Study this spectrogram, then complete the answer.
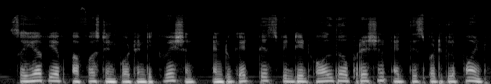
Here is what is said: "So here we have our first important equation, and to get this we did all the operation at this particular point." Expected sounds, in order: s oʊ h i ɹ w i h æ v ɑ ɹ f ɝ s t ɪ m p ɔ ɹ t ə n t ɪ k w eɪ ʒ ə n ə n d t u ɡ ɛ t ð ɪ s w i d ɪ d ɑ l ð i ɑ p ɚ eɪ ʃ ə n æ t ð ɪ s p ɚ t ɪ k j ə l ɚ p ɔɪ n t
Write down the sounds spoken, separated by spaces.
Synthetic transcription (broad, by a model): s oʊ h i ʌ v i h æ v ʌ f ɝ s t ɪ m p ɔ ɹ t ə n t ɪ k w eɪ ʃ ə n ə n d t u ɡ ɛ t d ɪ s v i d ɪ d ɑ l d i ɑ p ɚ eɪ ʃ ə n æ t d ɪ s p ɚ t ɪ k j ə l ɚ p ɔɪ n t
